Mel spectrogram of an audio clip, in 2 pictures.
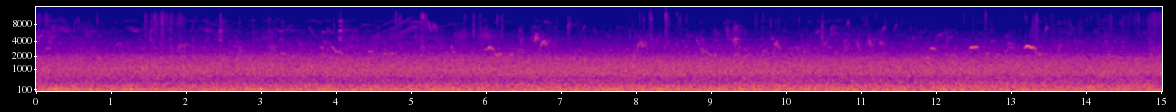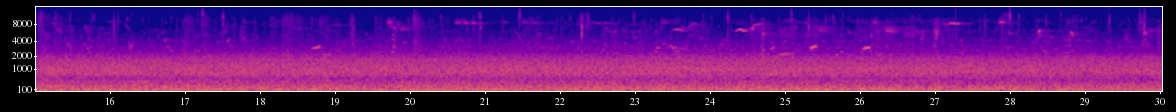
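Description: Scattered short bird chirps over a steady outdoor background hiss and rumble, with occasional light clicks.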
